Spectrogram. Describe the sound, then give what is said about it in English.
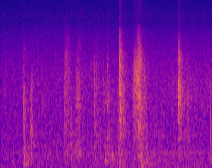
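A door being opened: a string of soft clicks and rattles from the handle and latch, then a few sharper knocks and a brief scraping swish, with no voices. “With a nod, he heads for the door and opens it.”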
